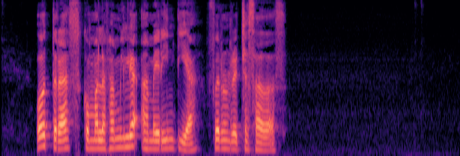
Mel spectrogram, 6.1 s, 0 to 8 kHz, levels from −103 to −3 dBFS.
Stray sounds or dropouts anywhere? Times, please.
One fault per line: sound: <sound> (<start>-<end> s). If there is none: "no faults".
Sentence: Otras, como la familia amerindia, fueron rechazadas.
no faults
